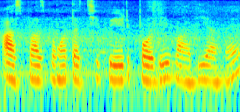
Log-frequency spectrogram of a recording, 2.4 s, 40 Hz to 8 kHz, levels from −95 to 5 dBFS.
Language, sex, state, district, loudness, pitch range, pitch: Hindi, female, Chhattisgarh, Raipur, -21 LUFS, 180-200 Hz, 185 Hz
